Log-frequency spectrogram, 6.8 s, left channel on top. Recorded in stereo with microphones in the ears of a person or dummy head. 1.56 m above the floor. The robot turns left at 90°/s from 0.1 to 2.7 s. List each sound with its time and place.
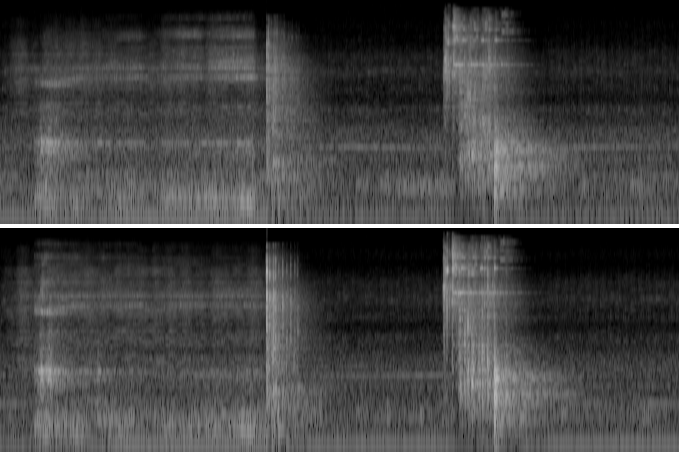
0.3 s snoring: 85° right, 1.6 m; by 2.6 s 75° left, 1.6 m
2.7 s a door slam: 35° right (ahead or behind), 0.6 m
4.4 s breaking glass: 25° right (ahead or behind), 0.9 m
